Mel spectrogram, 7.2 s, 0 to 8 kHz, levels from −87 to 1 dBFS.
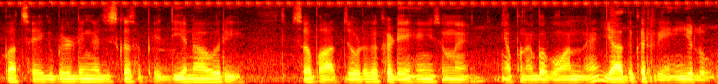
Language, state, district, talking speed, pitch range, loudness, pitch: Haryanvi, Haryana, Rohtak, 210 wpm, 95-100 Hz, -16 LUFS, 95 Hz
